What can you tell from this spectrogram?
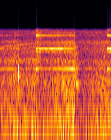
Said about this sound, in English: Union Pacific engines.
